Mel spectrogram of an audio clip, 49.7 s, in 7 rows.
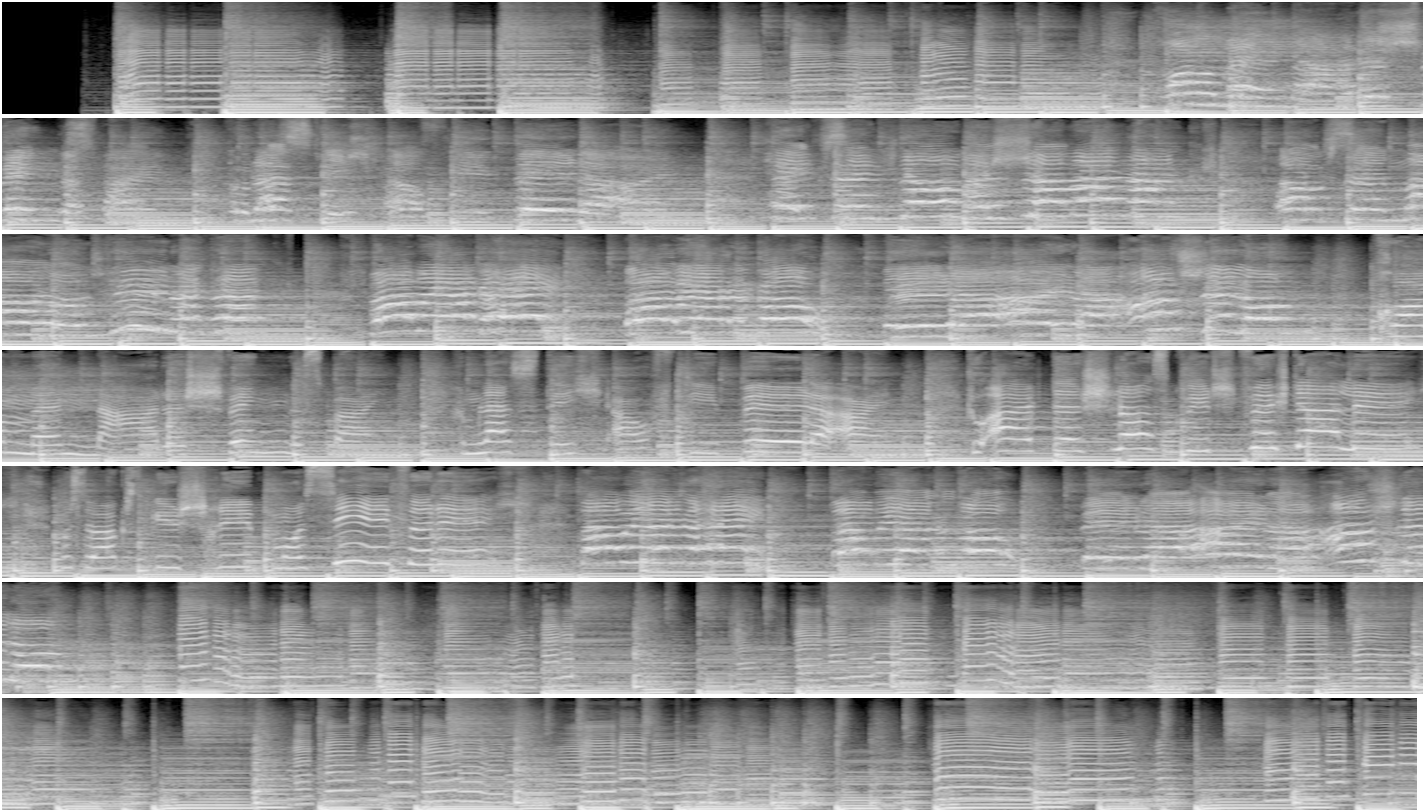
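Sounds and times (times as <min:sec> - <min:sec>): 
rock drums: 0:00.4 - 0:49.6.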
